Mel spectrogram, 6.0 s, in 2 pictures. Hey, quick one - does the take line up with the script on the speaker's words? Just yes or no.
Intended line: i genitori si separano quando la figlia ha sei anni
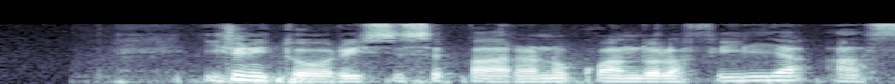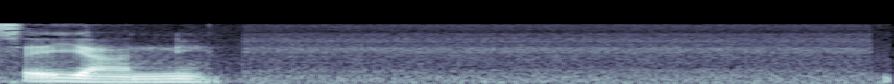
yes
